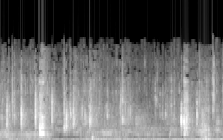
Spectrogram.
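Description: Spray from a garden-hose nozzle hitting a motorcycle's plastic side panel and spoked rear wheel: a steady hiss of water with scattered splashes and drips.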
